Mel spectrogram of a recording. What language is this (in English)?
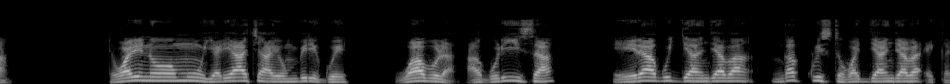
Ganda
